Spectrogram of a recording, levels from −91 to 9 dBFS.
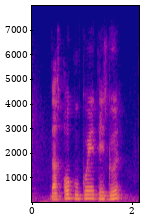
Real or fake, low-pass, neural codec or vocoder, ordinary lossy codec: real; 7.2 kHz; none; Opus, 32 kbps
